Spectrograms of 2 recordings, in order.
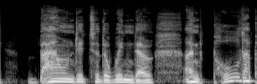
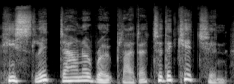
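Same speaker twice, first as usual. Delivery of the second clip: usual speaking voice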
